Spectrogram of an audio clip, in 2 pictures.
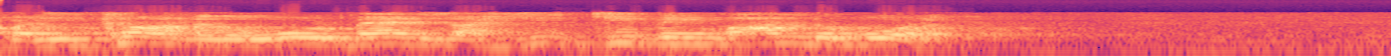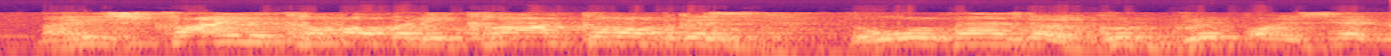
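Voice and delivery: dramatic build. A narrator's reading. Preacher telling the crowd about the drowning, high and urgent. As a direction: tell the drowning scene with rising tension.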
